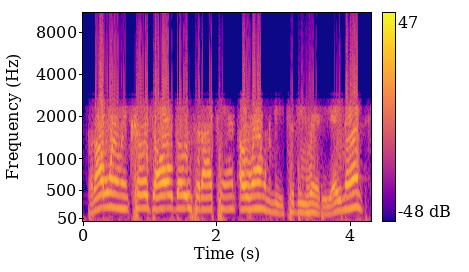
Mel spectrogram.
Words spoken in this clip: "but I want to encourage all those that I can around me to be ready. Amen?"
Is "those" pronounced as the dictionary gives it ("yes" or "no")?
yes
